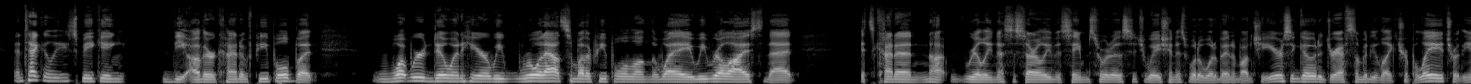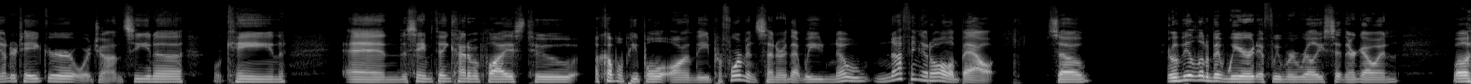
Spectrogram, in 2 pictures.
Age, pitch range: 20-39, 115-145 Hz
